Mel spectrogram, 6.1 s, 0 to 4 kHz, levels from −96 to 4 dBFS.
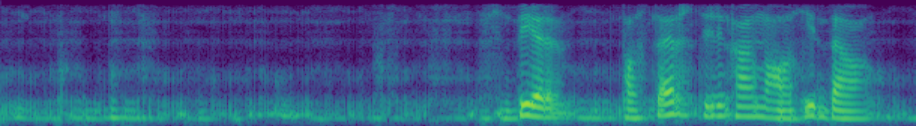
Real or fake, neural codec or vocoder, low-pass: fake; autoencoder, 44.1 kHz, a latent of 192 numbers a frame, MeloTTS; 3.6 kHz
